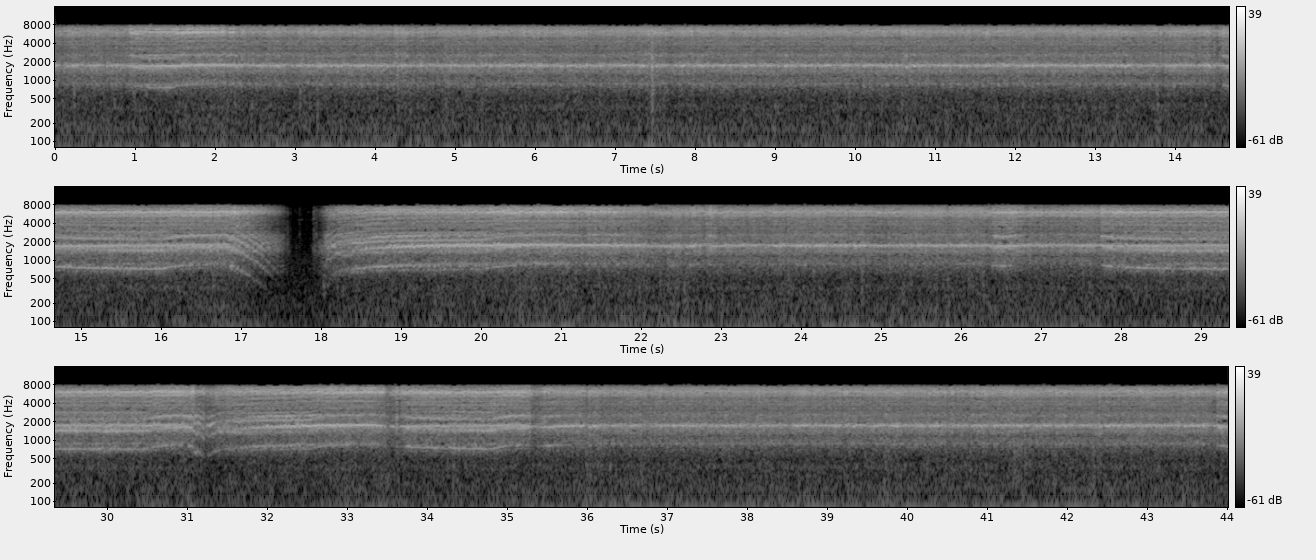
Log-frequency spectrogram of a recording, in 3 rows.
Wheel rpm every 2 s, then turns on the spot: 230, 230, 230, 230, 230, 230, 230, 220, 100, 180, 230, 230, 230, 230, 210, 190, 220, 220, 230, 230, 230, 230.
none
